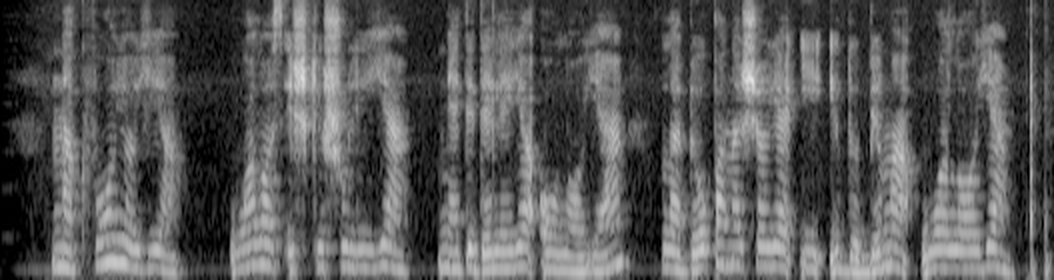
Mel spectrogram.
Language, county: Lithuanian, Utena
